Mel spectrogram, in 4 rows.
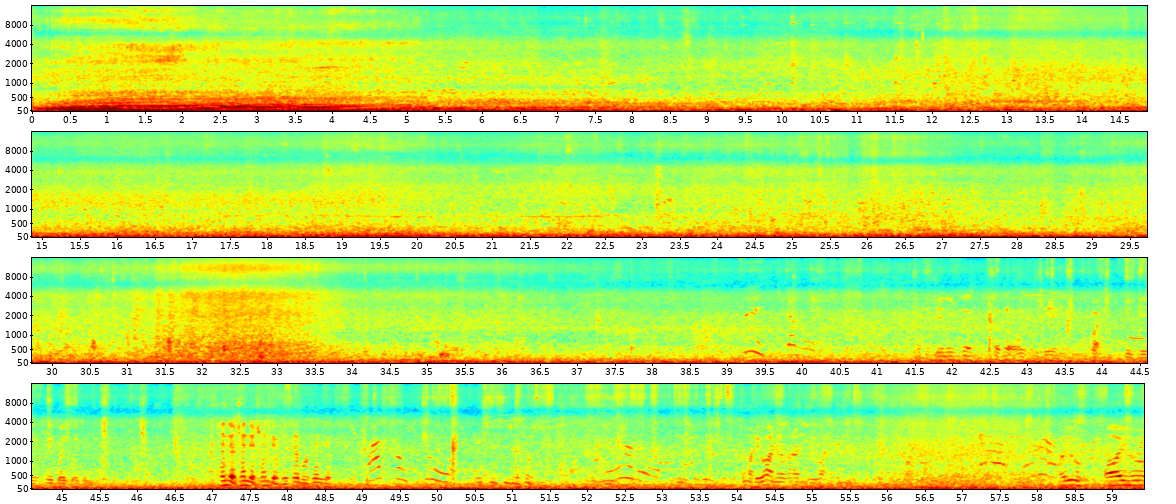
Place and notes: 野柳地質公園, Wanli District - Next to the dike
Next to the dike, Sound of the waves, Consumers slope block
Sony PCM D50+ Soundman OKM II
Wanli District, New Taipei City, Taiwan, 25 June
